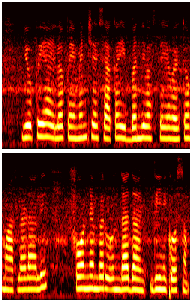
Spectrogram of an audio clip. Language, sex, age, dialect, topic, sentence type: Telugu, female, 25-30, Telangana, banking, question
